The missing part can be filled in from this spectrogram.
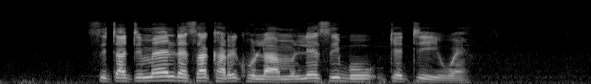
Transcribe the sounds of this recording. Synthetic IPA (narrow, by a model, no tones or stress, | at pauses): sitʼatʼimɛndɛsakʰaɾikʰulamulesibukʼetʼiːwɛ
